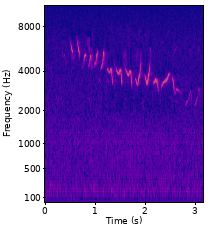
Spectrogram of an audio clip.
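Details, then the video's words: Willow warbler song, one full phrase of about a dozen soft slurred whistled notes that gently descend in pitch, ending in a couple of quieter falling notes, with light background hiss. "Willow Warbler Song. Løvsanger lyd. Pajulintu ääni. Fitis Gesang"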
